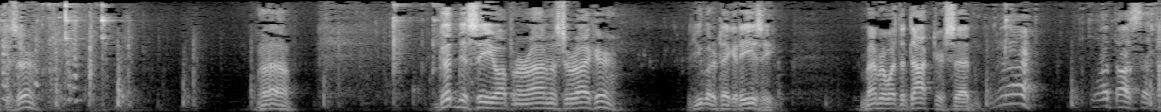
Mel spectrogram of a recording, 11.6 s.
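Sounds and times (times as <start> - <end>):
speech: 0.0 - 0.8, 2.6 - 3.4, 4.4 - 6.3, 6.9 - 7.9, 8.6 - 11.6
china cup clinking: 0.0 - 1.5, 3.8 - 4.9, 9.9 - 11.6
coffee poured into a china cup: 5.4 - 7.9.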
